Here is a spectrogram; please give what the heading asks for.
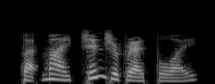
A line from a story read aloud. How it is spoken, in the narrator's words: cried Phronsie, running eagerly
